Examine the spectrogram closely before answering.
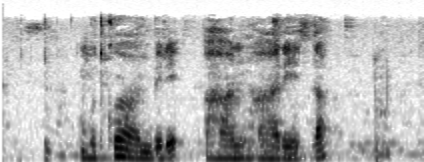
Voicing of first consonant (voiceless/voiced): voiced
